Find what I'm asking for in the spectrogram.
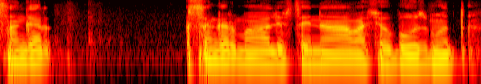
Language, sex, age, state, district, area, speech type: Kashmiri, male, 60+, Jammu and Kashmir, Ganderbal, urban, spontaneous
